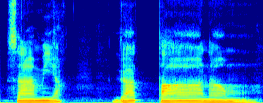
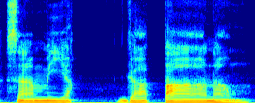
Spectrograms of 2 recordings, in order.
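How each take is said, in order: The two takes are said the same way.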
